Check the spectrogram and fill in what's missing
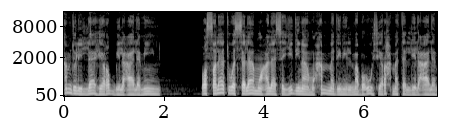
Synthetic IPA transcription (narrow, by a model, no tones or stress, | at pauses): lħamd̪ʊlɪlːaːɦɪɾˤɑbːɪlʕaːlamiːn | wɑsˤːɑlaːt̪wasːalaːmʕalaːsajːɪd̪ɪnaːmʊħamːad̪ɪlmabʕuːθɾˤɑħmalɪlʕaːlamiː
